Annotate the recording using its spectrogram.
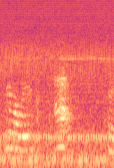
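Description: Two short, faint, high-pitched cries whose pitch wavers and falls, the first near the start and the second about a second in.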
